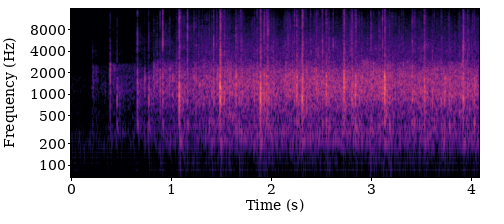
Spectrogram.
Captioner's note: audience applauding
